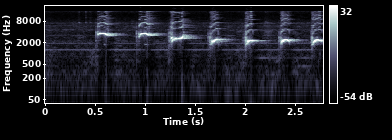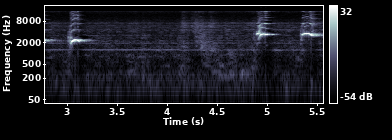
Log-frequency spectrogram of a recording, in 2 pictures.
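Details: Vigorous Greater green leafbird song intended to rouse another leafbird into replying. Eight clear whistled notes that start high and step lower, each one dropping in pitch, a quiet stretch with a steady faint tone, then two higher whistles.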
